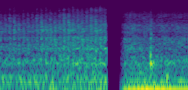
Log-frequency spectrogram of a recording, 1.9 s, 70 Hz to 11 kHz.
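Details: Hino 500 (FG) truck diesel idling steadily after clutch repair (noise had been traced to release bearing, clutch fingers and clutch plate); pedal pressed and released repeatedly with no rattle or chatter from the clutch; normal clutch operation.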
